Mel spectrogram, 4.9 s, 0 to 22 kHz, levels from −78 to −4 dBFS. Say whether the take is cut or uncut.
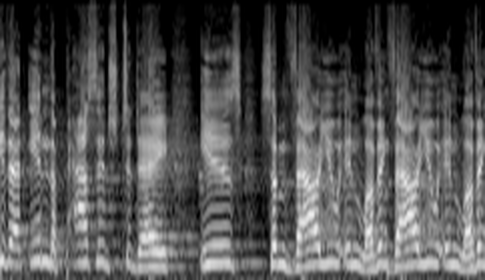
cut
